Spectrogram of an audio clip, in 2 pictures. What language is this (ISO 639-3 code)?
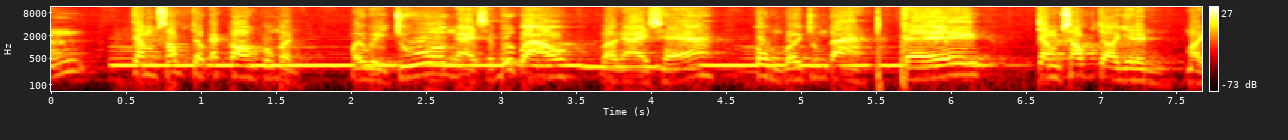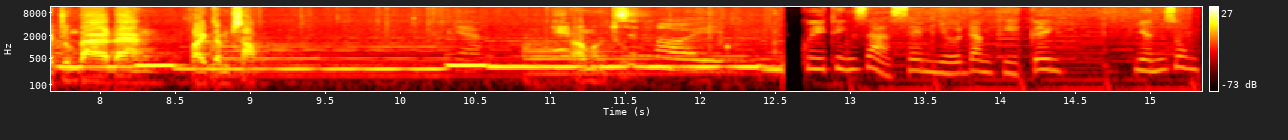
vie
